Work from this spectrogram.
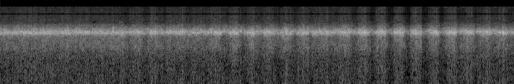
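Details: Cicada singing in summer, a continuous shrill buzzing drone with a fast pulsing rhythm, roughly three throbs per second, steady throughout.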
